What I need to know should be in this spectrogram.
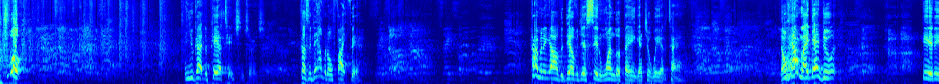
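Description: A man preaches with animation through a microphone in an echoing hall, in loud bursts with pauses.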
